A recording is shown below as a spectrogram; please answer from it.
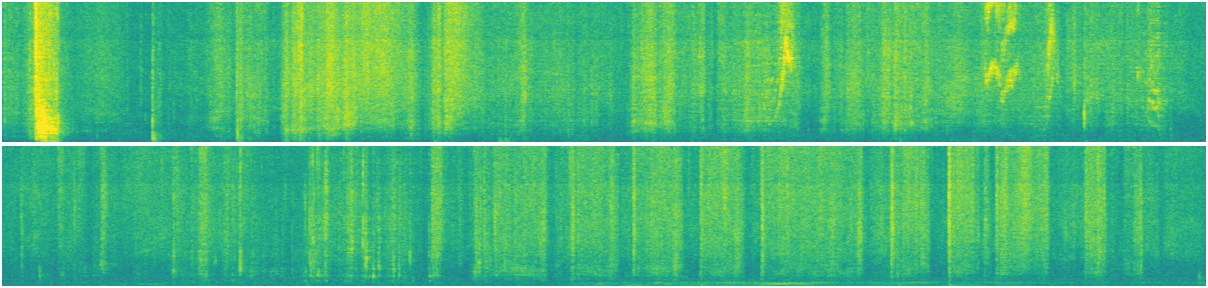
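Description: Cleaning on a glass-ceramic stovetop: a sharp knock about half a second in, then scattered clicks and scratchy rustling and scraping of gloved hands and cleaning materials on the glass, dying down after about fourteen seconds.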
